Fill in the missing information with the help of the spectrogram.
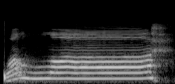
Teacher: Tetapi jika kita waqaf, makanya dia akan jadi mad arid li sukun, ya. Mad arid sukun 4 atau 6 lah, dan ada sifat hamas di hujung dia. Wallah, tekan sikit ha tu bagi nampak dia punya ha.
